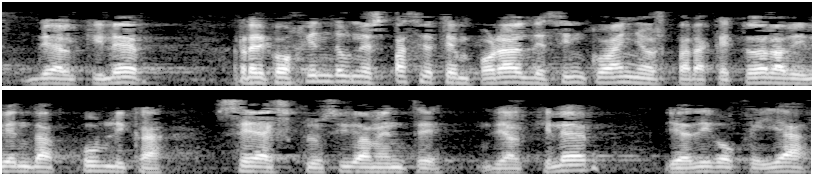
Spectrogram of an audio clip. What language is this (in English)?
Spanish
